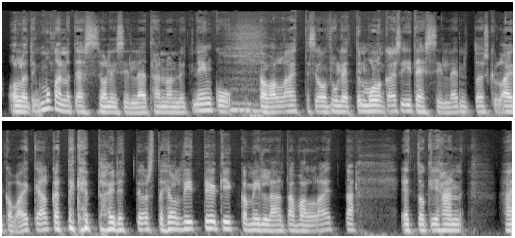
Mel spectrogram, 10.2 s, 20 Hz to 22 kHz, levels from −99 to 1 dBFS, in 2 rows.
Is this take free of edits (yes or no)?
no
